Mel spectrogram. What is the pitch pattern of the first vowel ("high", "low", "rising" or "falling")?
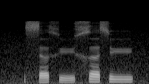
rising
